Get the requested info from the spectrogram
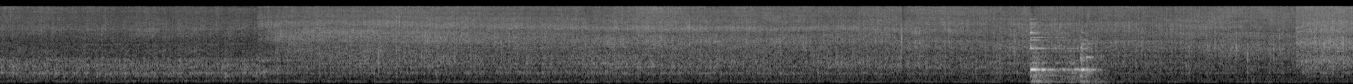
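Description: Pressed oyster mushrooms sizzling and crackling in oil in a cast-iron skillet as the water cooks out of them; the sizzle grows louder about two and a half seconds in. About ten seconds in, a brief clank with a short ring.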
